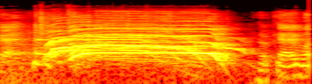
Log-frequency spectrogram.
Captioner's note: audience screams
